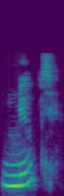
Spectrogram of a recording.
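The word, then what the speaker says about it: Nut: protection next we have Newt you can pronounce this name by saying new top Newt Newt is the sky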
